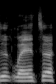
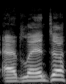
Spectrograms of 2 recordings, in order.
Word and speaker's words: Atlanta: the proper pronunciation of the word Atlanta, and that Boog has too much of a T in his Atlanta instead of Atlanta, and that would be a main topic of conversation throughout the entire fucking game?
